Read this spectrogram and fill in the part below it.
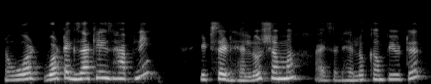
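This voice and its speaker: A woman's voice: on the high side, lively intonation, fast talker. A woman teaching a beginner programming lesson over a video call, patient and repetitive, checking understanding after almost every sentence. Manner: patient, repeats key points, checks understanding with okay and right. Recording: dull lo-fi call audio.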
